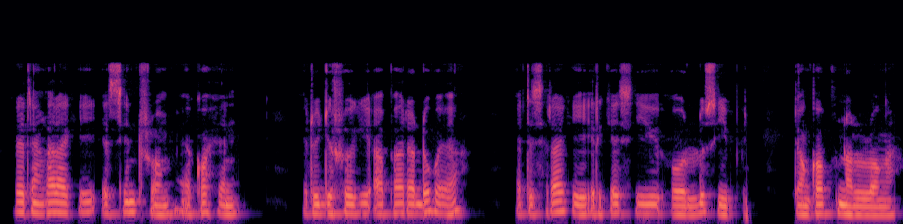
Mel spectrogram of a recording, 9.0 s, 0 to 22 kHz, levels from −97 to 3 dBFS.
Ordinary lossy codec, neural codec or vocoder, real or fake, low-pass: none; none; real; none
